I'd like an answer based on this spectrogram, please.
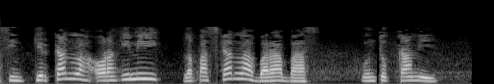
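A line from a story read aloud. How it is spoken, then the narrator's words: Crowd shouting together. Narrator (Indonesian): Akan tetapi orang banyak itu berteriak bersama-sama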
